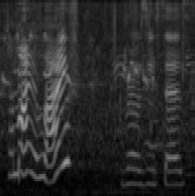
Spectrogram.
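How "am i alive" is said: high, loud, anxious question; small dog voice. Acted. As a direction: squeak it as a tiny dog. Fifi the small dog asks.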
